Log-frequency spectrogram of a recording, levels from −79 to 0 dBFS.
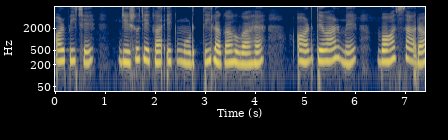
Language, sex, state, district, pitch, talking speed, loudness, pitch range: Hindi, female, Uttar Pradesh, Budaun, 245 Hz, 130 wpm, -15 LUFS, 230-260 Hz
